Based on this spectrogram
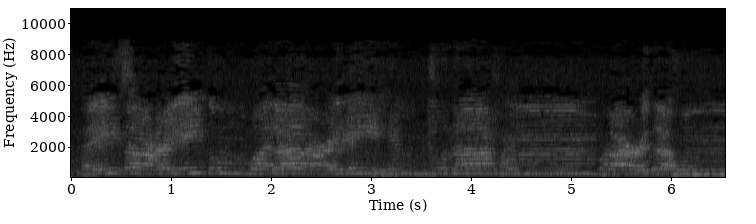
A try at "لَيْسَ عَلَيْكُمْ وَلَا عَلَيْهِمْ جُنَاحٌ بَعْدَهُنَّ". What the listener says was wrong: میں ہر روز آپ کو مشق کرواتے ہوئے یہ بتاتی ہوں کہ جب میم کے بعد واو آئے تو توجہ سے وہاں اظہار کرنا پڑتا ہے. اب آپ کی آواز یہاں ادغام کی آ رہی ہے، علیہم کی آواز ہے. لیس علیکم ولا علیہم جناح بعدہن.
